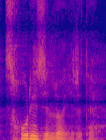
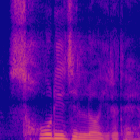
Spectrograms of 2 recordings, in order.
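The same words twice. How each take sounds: First: 소리 질러 이르되 pushed out louder, leaning on 소리 질러; emphatic repeat. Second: 소리 질러 이르되 read slowly and softer, each word set apart. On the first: Preacher stressing the verse for the congregation to underline. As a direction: punch 소리 질러 이르되 so it gets underlined. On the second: Preacher reading the verse to the congregation, slow and soft. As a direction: lay out 소리 질러 이르되 slowly and quietly before the emphasis. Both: Shown as a demonstration. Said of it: "여기 한번 밑줄 한번 쳐보십시오".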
